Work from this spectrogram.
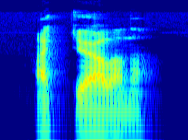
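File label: "аттьӧалана", Komi, male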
